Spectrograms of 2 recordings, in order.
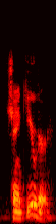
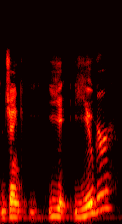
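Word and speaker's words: Cenk Uygur: the young turks with shank yuger i think it's jank juger i think it's your i don't like mispronouncing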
